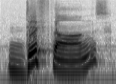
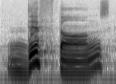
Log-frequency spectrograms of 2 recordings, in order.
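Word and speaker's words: diphthongs: the next word is defthongs diffongs that ph is pronounced as if it were f defthongs then we'll pronounce giblets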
